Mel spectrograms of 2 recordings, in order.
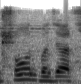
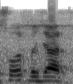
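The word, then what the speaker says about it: Shor Bazaar: எப்படி இதோட பேர் வந்துச்சுன்னா இது ஷோர் பஜார் ஷோர் அப்படின்னா ஹிந்தில வந்து சத்தம் அதாவது சத்தம் இறைச்சல் மிகுந்த ஒரு மார்க்கெட் அப்படின்னு இருந்துச்சு ஆனா ஆங்கிலேயர்கள் வந்து அந்த உச்சரிப்பை சரியாக தெரியாம இதை வந்து சோர் பஜார் சோர் பஜார் அப்படின்னு சொல்லிட்டு திருட்டு மார்க்கெட் அப்படின்னு சொல்லிட்டாங்க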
